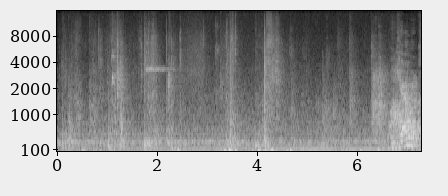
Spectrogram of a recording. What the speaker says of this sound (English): No, I heard like a door.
